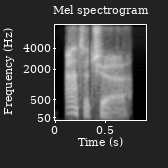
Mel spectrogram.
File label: "attach", British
